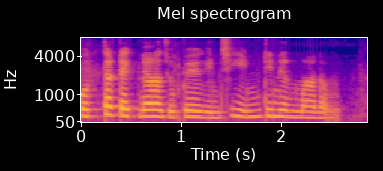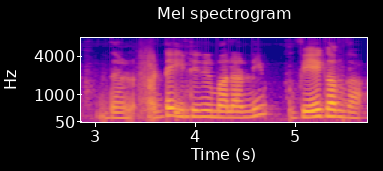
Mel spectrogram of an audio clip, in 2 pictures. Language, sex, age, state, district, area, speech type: Telugu, female, 18-30, Telangana, Jagtial, rural, spontaneous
